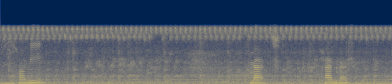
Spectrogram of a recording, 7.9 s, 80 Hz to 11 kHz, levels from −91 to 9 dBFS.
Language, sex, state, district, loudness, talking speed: Telugu, female, Andhra Pradesh, Annamaya, -19 LUFS, 40 wpm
